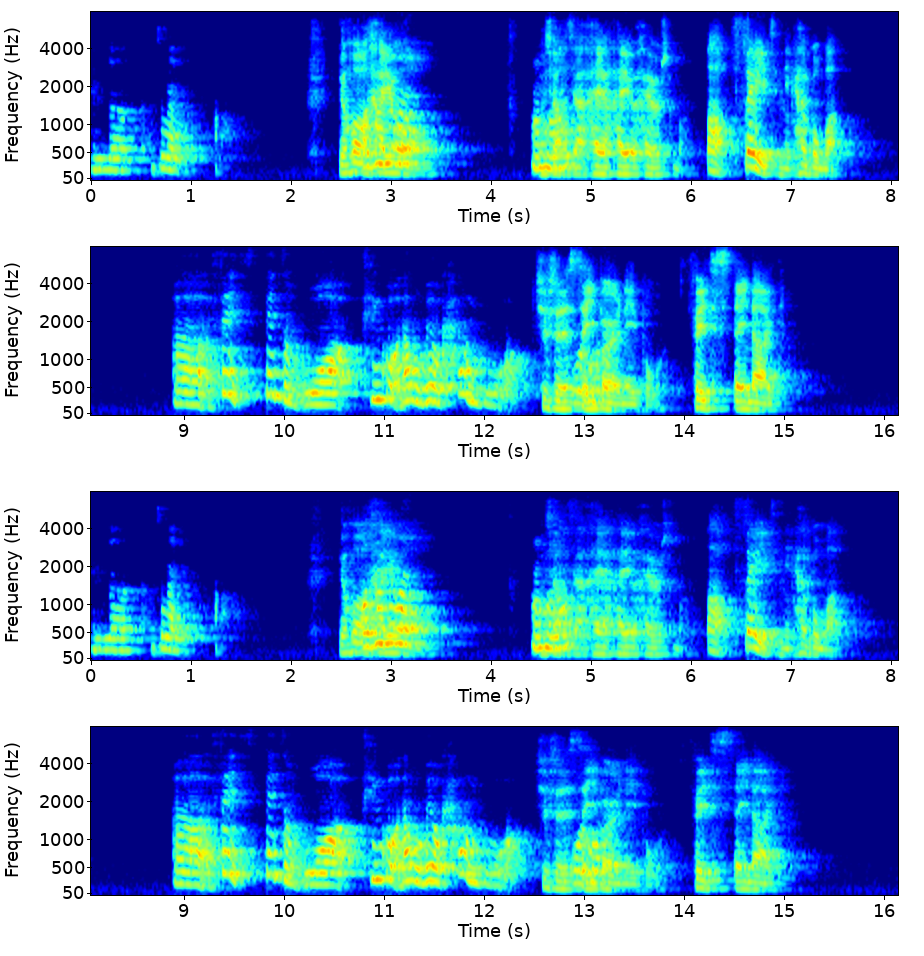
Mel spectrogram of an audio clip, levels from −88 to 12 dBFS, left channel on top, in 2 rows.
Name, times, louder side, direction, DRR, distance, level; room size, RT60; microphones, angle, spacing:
voice 1, 0.0-0.4 0.7-0.9 2.7-3.2 4.4-4.8 8.9-9.5 9.8-12.3 12.9-13.2, right 1 dB, 5° left, 0.8 m, -23 dB
voice 2, 2.5-3.4 4.5-7.5 12.5-13.8 14.1-15.0, left 6 dB, 70° left, 0.5 m, -26 dB
9.1 x 5.8 x 3.5 m
head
